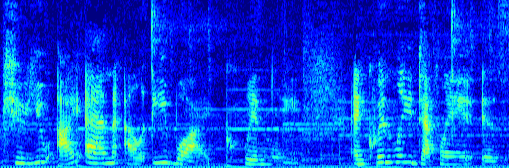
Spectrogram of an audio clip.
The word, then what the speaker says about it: Quinley: Then for the boy side, another L-E-Y ending name is Quinley, spelled Q-U-I-N-L-E-Y, Quinley.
